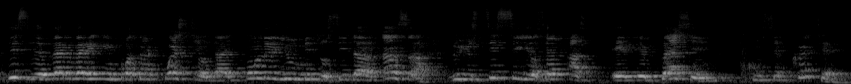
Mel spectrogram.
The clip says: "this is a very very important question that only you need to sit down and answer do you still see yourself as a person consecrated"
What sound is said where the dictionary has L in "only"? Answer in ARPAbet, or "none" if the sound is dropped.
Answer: L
